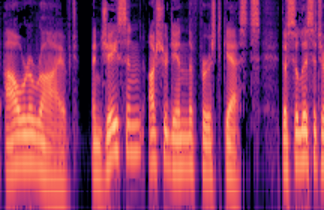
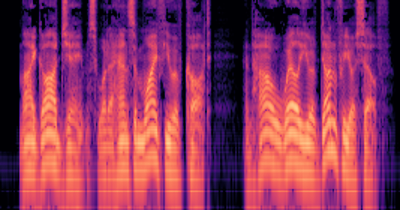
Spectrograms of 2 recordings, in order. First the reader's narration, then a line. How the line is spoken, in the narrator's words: murmured Mr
